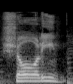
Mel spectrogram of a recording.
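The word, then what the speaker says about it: 少林: It's pronounced Shaolin in Japanese, but it's the same exact name.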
